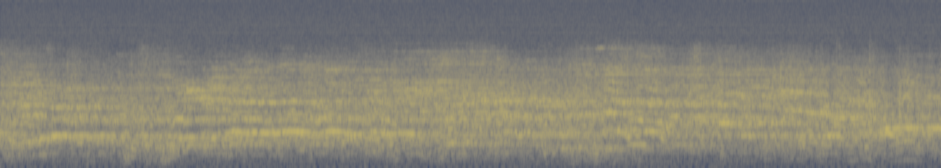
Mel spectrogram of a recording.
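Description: Ice skates scrape and glide across ice in a large echoing rink.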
